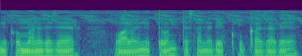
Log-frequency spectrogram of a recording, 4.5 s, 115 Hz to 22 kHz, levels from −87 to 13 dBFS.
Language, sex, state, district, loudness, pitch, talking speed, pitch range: Chakma, female, Tripura, Unakoti, -19 LUFS, 100 Hz, 120 wpm, 95-105 Hz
